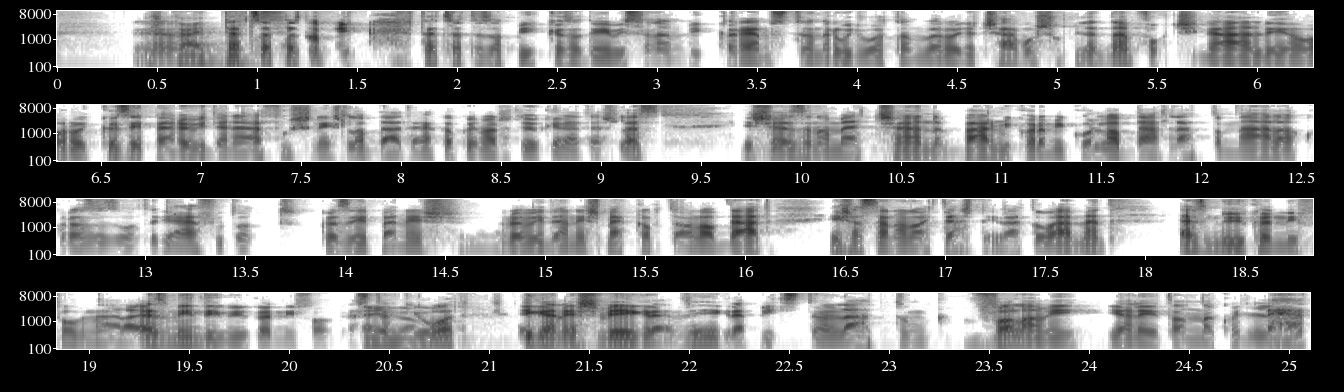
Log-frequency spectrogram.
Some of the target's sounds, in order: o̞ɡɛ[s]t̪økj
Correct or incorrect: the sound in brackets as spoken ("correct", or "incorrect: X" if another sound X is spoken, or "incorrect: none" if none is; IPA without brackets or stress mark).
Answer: correct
